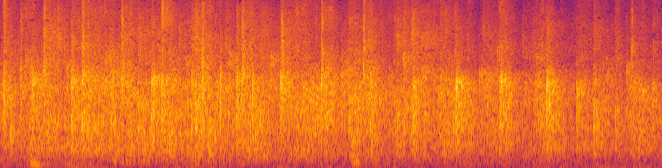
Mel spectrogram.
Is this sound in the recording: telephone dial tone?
no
